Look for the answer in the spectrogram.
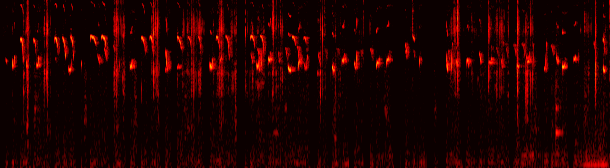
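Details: Colourful newborn chicks keep up a lively chorus of shrill falling peeps for twelve seconds, dipping briefly around eight and a half seconds, with light clatter and a low hum at the very end.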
